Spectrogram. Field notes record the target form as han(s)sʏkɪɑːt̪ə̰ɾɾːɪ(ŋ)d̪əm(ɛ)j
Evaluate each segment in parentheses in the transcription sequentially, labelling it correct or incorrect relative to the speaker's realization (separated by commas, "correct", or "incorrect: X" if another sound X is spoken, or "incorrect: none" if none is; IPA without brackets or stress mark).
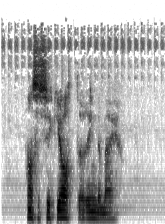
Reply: correct, correct, correct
